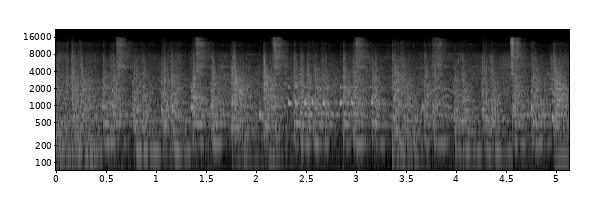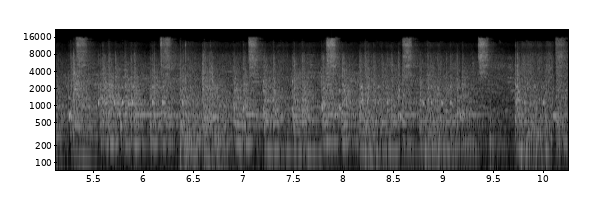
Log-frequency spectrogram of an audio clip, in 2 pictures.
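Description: A drum group playing a dense, driving rhythm on marching drums, with held pitched notes sounding underneath. The sound dips briefly about nine and a half seconds in.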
